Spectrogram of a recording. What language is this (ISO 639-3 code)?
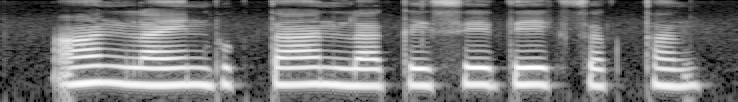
hne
